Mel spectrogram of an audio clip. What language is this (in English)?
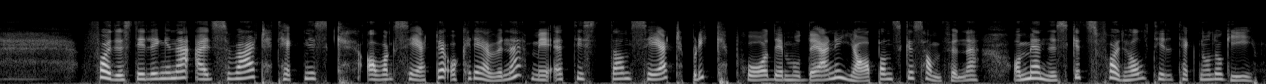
Norwegian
